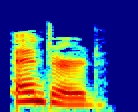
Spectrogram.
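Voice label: "entered", British English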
